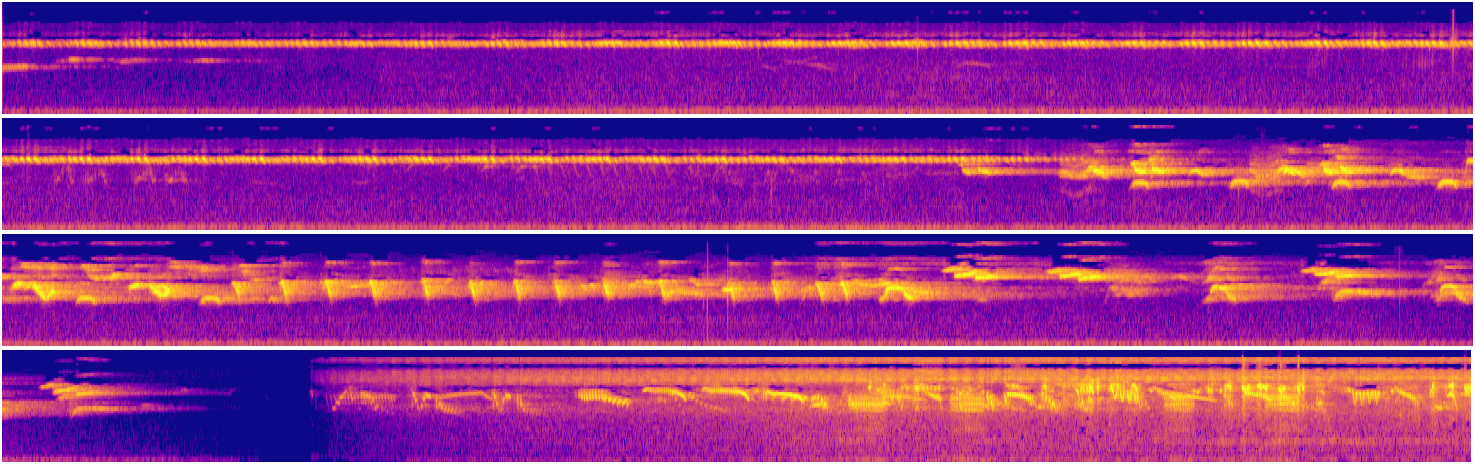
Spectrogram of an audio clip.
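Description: Meadow wildlife: a thin high note repeated about three times a second for some twelve seconds, then songbirds singing in short phrases. After a brief break, a dense chorus of birdsong over a high insect chirring.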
